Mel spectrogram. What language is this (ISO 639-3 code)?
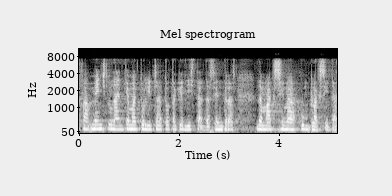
cat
